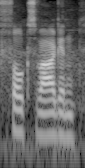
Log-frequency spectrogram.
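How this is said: The word is pronounced the German way.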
